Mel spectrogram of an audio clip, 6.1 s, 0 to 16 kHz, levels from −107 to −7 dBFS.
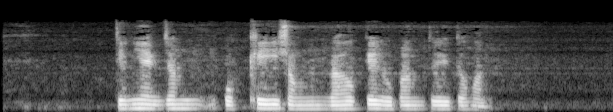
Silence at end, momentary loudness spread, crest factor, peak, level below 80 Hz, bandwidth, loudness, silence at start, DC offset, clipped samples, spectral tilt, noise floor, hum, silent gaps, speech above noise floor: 1.25 s; 10 LU; 18 dB; -2 dBFS; -62 dBFS; 8 kHz; -18 LUFS; 1.15 s; under 0.1%; under 0.1%; -5.5 dB/octave; -66 dBFS; none; none; 49 dB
